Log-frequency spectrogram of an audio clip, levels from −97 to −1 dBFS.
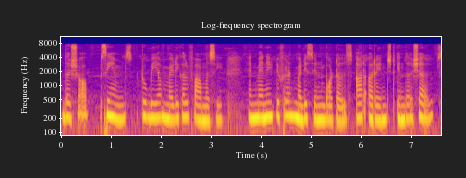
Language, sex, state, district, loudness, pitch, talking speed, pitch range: English, female, Gujarat, Valsad, -14 LUFS, 200 Hz, 140 wpm, 185-215 Hz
